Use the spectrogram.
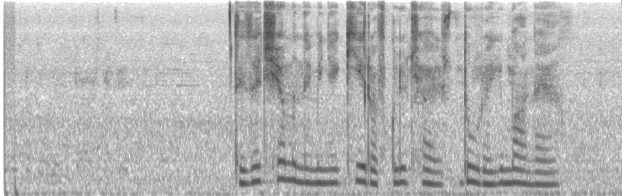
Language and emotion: Russian, angry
